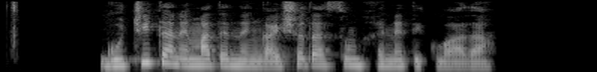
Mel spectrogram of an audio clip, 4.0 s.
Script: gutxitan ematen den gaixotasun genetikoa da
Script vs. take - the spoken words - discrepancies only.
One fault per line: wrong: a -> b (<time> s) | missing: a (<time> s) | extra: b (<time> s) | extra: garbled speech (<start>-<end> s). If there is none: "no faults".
no faults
